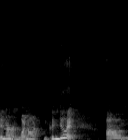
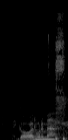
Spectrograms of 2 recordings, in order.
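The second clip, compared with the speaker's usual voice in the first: very soft whisper to herself; whispered aside; 2 semitones lower, 12 dB quieter than usual. Real, not acted. Vlogger to herself between takes, whispered aside. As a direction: whisper it under your breath.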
